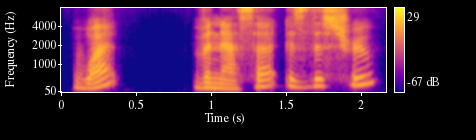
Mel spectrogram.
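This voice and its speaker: A woman voicing an evasive young husband who keeps trying to calm things down, in a storybook narration. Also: mid-range voice, unhurried, breathy edge, dry recording, studio quality. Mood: placating. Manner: placating, uneasy.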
